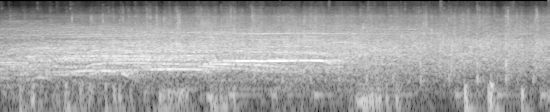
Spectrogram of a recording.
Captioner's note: audience applauding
